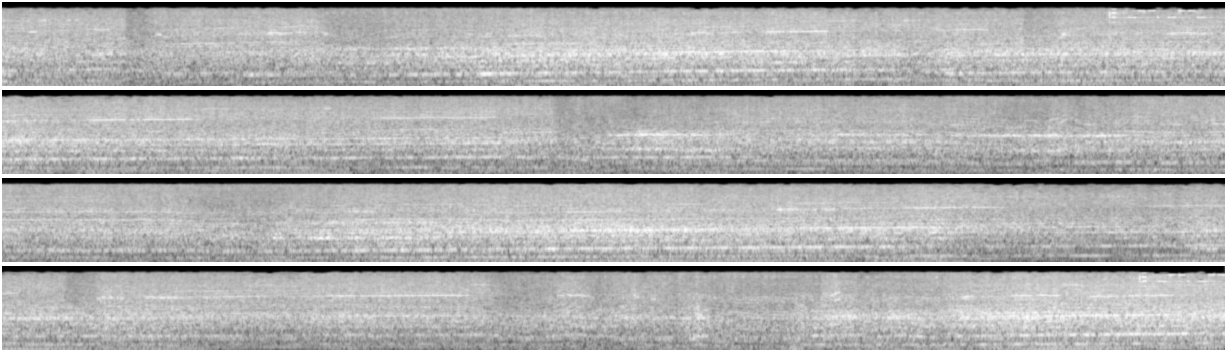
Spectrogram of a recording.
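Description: Tyres hum on the track.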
